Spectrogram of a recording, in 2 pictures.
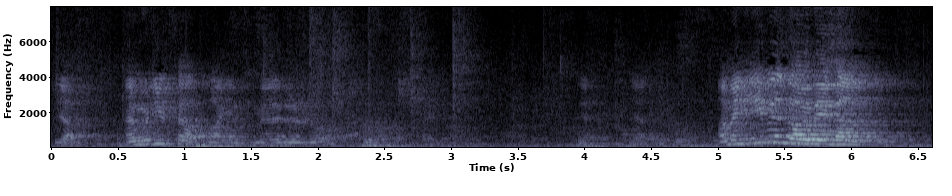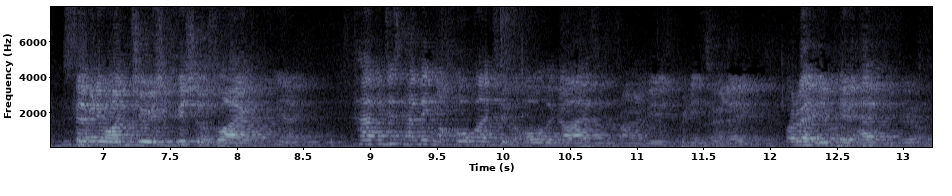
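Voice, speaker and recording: A high-pitched man gives an informal youth group talk in a conversational way. The sound is heavily echoey and distant from the mic, with faint noise behind it. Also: fast talker, crowd noise. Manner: conversational, addressing the group with questions.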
